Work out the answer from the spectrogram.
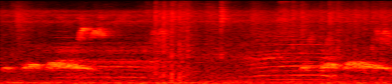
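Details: Spotted dove from a breeding farm in Ba Vì, northern Vietnam, giving low, soft coo phrases at the start and again near the end, with a faint higher chirp between them and a steady background hiss.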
